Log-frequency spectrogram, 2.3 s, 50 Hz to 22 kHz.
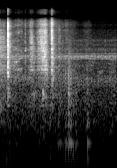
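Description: Faint handling noise as a Corsair AX750 power supply's metal casing is turned over in the hands: a light click just after the start, then a few soft rubs and taps.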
